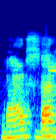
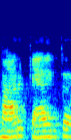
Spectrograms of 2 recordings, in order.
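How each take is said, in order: First: The ending is said as one short syllable. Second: The ending is said as the full word character. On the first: The speaker calls it wrong. "var স্টার না" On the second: The speaker calls it right. "এটাকে var ক্যারেক্টার বলে"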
